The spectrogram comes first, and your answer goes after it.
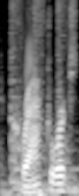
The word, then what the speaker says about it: Kraftwerk: the rock snobs dictionary craftwork alternate pronunciation craft work a cutely German pop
